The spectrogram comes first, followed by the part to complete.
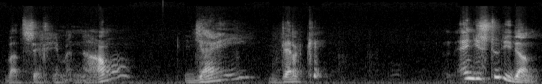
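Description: An actor playing a brisk, forthright young gentleman in a Dutch radio play. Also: mid-range voice, slight background noise, full character voice. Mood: surprised, animated. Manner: animated, forthright. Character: brisk, surprised young gentleman, old acquaintance.

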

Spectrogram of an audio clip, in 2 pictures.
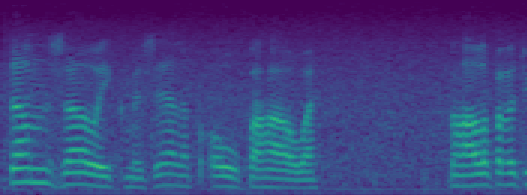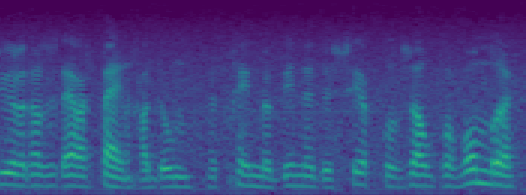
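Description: A woman's voice: deep voice, normal speed, natural voice. A woman playing a practical, self-assured witch in a radio drama, explaining things in an assured, instructive way. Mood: calm, instructing. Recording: dull, hissy radio drama recording.

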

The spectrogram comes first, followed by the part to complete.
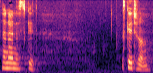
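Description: A woman playing a distressed forty-year-old secretary confessing as a witness in a radio crime play, halting and faltering. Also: medium pitch, warm tone. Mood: remorseful, resolute. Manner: halting, faltering, repeating herself. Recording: long reverberant courtroom hall.

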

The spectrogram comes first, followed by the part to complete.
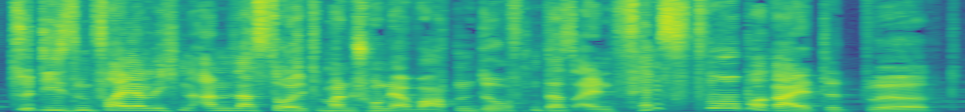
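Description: Fawning fat little goblin-like demon, pompous n flowery, pitch jumps all over, radio play. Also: female voice, big pitch swings, normal speed. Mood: fussy, indignant. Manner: pompous, flowery, servile courtly address. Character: small fat warty green demon servant, fawning, cheeky, self-important. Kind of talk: radio drama acting.

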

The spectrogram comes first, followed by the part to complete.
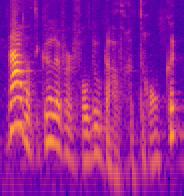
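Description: A woman narrating a scripted children's story expressively, with dramatic pauses and little asides. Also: a bass voice, wildly swooping pitch, husky.

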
